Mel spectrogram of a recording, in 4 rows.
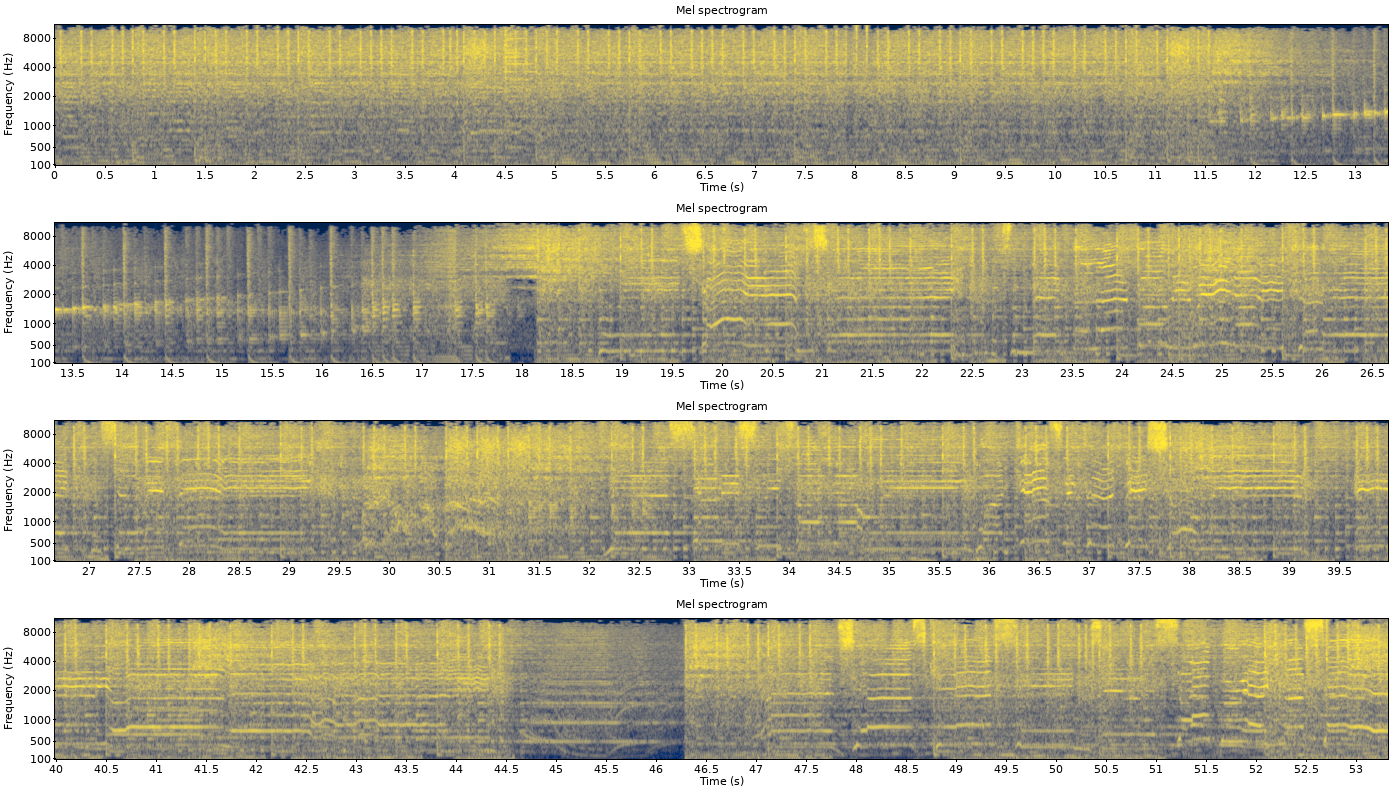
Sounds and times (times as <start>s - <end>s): Music: 0.0s - 53.3s.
